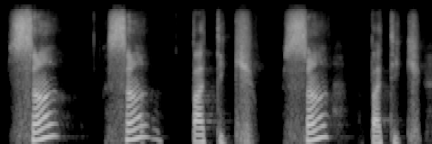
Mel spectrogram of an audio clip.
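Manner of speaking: "sympathique" slowly in pieces, nasal first syllable; drawn-out model of "sympathique", final E mute; silent final E. Shown as a demonstration. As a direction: split "Sympathique" after a high first syllable, end on K. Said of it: "La E es muda al final".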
